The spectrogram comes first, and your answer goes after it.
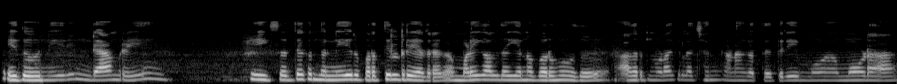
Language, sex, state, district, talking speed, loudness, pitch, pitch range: Kannada, female, Karnataka, Dharwad, 140 wpm, -22 LUFS, 200 Hz, 190-210 Hz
